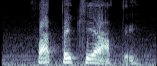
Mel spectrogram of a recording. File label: karuk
